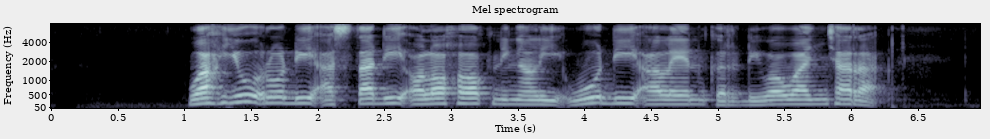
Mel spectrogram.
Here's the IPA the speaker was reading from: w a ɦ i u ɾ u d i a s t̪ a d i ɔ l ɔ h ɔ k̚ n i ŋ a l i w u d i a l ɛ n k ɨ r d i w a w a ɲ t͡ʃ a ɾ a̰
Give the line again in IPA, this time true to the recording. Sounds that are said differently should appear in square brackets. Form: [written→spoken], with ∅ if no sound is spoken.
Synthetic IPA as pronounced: w a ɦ [i→j] u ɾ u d i a s t̪ a d i ɔ l ɔ h ɔ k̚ n i ŋ a l i w u d i a l ɛ n k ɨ r d i w a w a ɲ t͡ʃ a ɾ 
